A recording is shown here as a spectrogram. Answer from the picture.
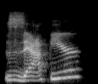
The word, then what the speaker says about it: Zapier: I'm getting corrections in the chat about how I'm pronouncing Zapier. Is it Zapier? – It's Zapier.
